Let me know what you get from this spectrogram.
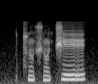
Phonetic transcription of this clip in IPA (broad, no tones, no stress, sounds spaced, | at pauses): t͡s ũ ʃ õ t͡ʃ e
